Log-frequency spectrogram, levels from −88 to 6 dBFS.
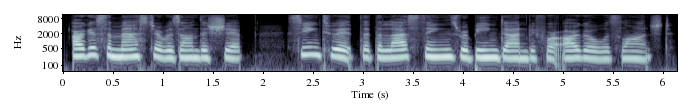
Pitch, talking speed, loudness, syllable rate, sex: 215 Hz, 205 wpm, -17 LUFS, 5.1 syllables/s, female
